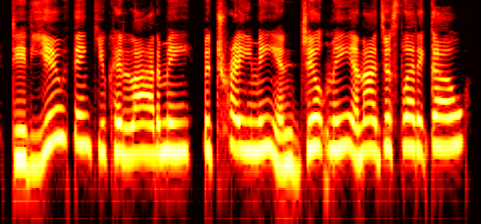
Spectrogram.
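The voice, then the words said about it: Sharp young woman, southern accent. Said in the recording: “the young lady's flinty voice ... her tone, laced with a quaint southern accent, was sharp as an arrowhead.”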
